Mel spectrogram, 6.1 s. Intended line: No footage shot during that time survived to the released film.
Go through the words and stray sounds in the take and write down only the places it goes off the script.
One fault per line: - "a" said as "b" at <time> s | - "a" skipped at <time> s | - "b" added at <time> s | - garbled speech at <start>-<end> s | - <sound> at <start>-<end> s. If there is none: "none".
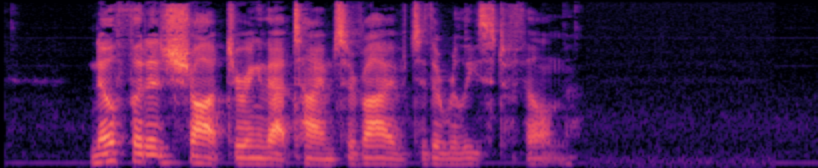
none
